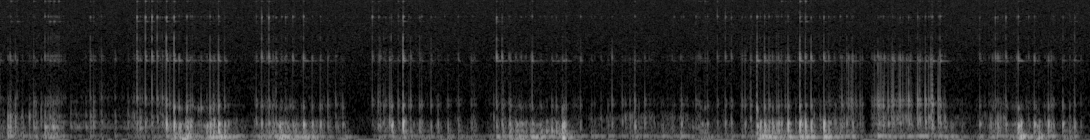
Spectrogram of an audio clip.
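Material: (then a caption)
Glass. A dark red embossed pressed-glass chalice, hollow, is held over the microphone and rapidly tapped with long pink nails. The taps blur into a dense, low, rumbling flutter that swells and fades in bursts, with a faint steady bright tone running underneath.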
